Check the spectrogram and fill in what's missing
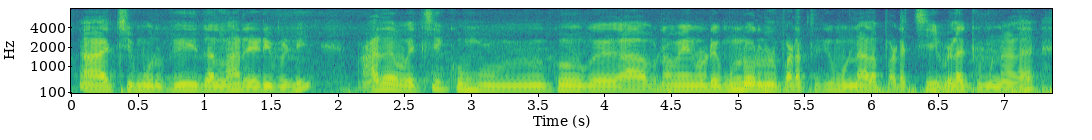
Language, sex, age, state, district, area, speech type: Tamil, male, 45-60, Tamil Nadu, Thoothukudi, rural, spontaneous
